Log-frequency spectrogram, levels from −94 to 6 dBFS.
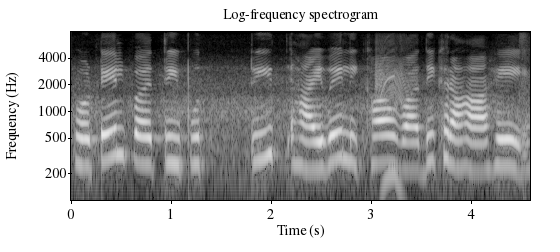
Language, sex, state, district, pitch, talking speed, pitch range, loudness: Hindi, female, Madhya Pradesh, Dhar, 260 Hz, 130 wpm, 240-275 Hz, -14 LUFS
